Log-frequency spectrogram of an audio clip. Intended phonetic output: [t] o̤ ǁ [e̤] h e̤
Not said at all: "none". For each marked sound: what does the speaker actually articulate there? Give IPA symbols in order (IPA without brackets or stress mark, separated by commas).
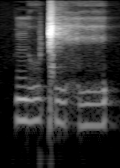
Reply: n, e̤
